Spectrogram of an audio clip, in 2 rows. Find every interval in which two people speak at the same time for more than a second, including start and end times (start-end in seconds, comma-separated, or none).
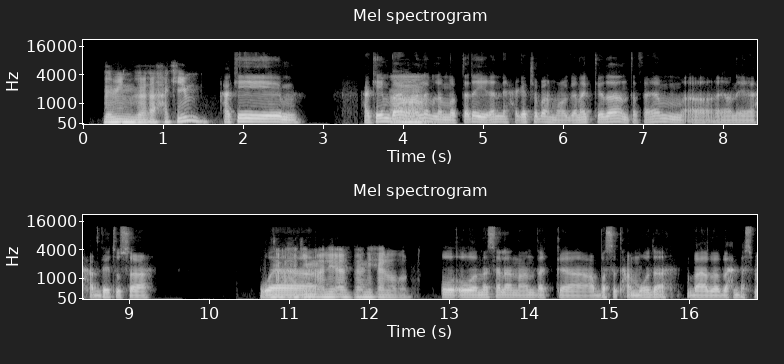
none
